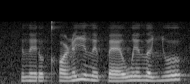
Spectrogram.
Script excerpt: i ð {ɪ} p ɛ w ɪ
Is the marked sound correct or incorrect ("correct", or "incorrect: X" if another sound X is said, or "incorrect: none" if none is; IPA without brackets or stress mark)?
correct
